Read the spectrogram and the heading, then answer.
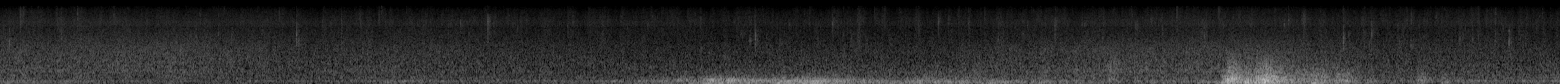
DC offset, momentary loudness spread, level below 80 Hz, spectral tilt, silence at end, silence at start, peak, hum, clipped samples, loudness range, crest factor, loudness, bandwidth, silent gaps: under 0.1%; 10 LU; -44 dBFS; -5 dB/octave; 0 s; 0 s; -8 dBFS; none; under 0.1%; 10 LU; 26 dB; -35 LUFS; 17 kHz; none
